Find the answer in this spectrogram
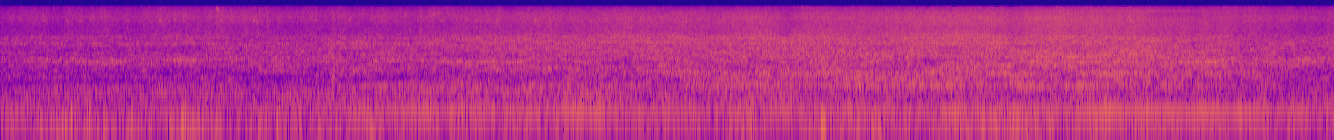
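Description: A steady low mechanical hum, with an uneven low rumble from wind on the microphone.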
